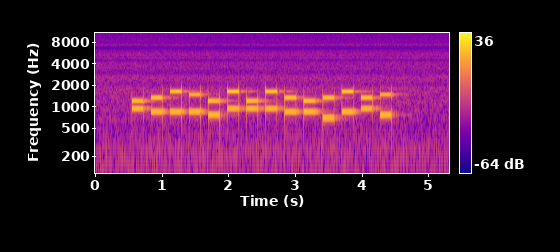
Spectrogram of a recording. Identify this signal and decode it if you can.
DTMF, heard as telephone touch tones, dialled by machine, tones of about 170 ms, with room echo. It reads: *8C94D*D872C06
